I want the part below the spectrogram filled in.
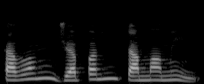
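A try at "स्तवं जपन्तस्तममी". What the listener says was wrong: That visarga becomes is, so Japantas tamami.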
